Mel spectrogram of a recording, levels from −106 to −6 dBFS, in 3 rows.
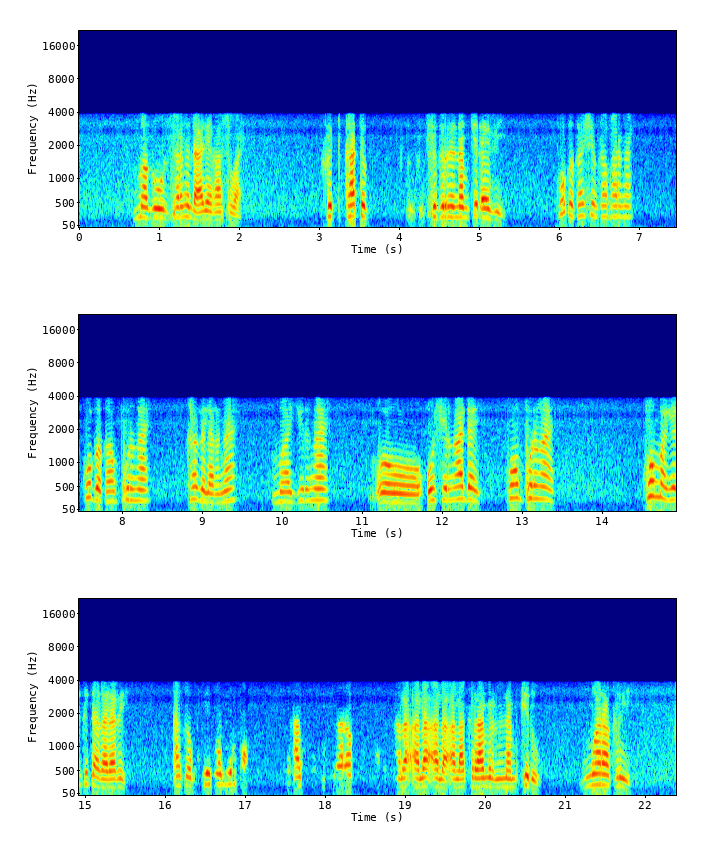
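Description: Speech runs throughout with a buzzy, gravelly roughness and a narrow band of roughly 250 Hz to 3.7 kHz, the sound of the GSM full-rate codec at a rate that fits 13 kbps. Brief rough, metallic rings at 11.68 to 11.75 s, 14.34 to 14.36 s and 18.20 to 18.25 s are lost GSM frames, filled by repeating the last good frame for about 20 to 40 ms. The voice sinks by around 25 dB from 16.37 to 17.07 s, then by around 35 dB from 17.56 to 18.96 s, likely speech suppressed in double talk as the echo canceller ducked both sides. Just before, at 17.52 to 17.56 s, a faint second voice about 30 dB down slips through, likely the other side's voice leaking through past incomplete echo cancellation.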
